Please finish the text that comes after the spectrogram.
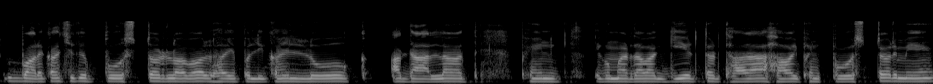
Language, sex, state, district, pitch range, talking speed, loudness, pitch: Bajjika, male, Bihar, Vaishali, 135-140 Hz, 150 wpm, -33 LUFS, 140 Hz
